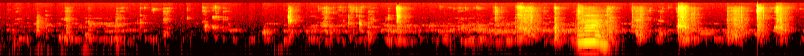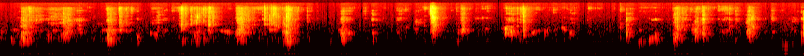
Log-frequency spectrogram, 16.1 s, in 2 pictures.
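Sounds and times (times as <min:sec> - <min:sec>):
crunchy chewing: 0:00.1 - 0:16.0
crisp pork cracking apart: 0:09.2 - 0:11.1.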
